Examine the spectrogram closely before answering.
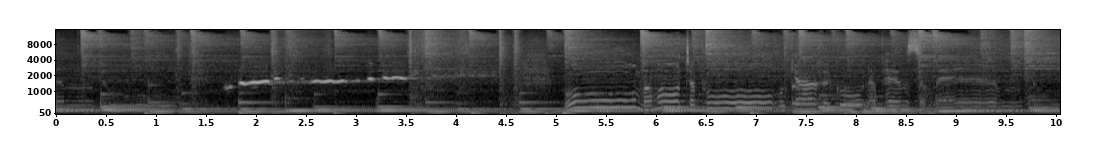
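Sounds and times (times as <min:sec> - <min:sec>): bossa nova accompaniment: 0:00.0 - 0:10.0
whistled melody: 0:00.0 - 0:10.0.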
